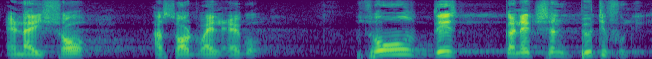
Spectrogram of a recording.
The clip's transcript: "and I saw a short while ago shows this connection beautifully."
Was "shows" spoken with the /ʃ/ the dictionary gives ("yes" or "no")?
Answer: no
